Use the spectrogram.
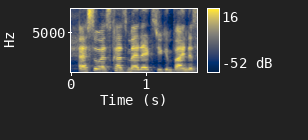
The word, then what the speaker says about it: Esōes: Yeah, so it's SOS, but it's not spelled SOS. It's spelled ESOES, covert spelling. Esōes Cosmetics.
